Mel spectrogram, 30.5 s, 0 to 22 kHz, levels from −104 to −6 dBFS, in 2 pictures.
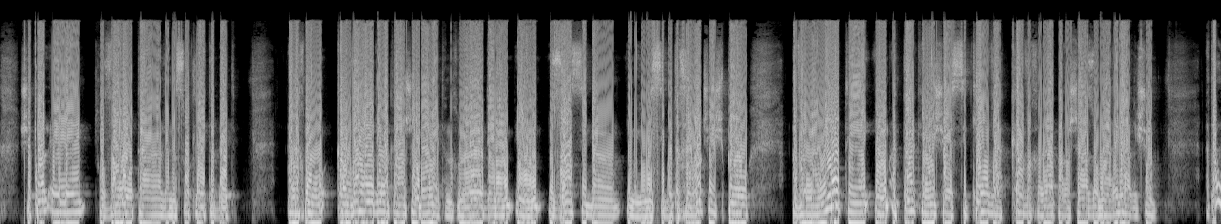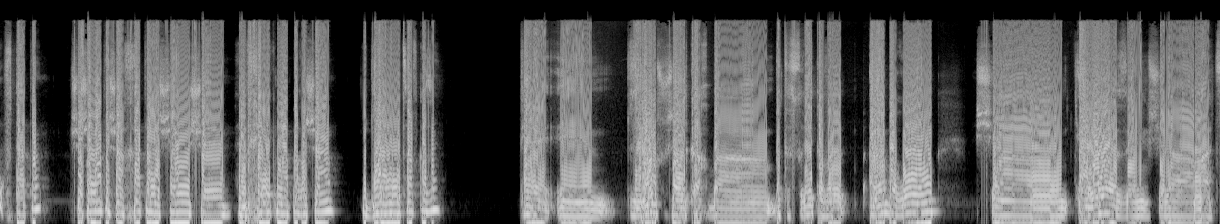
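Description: Throughout the speech, a gain stage pushes the signal about 10 dB past the integer limit without saturating, so it suffers integer overflow: a small fraction of samples wrap to the opposite extreme, turning every loud syllable peak into a violent, harsh crack far sharper than ordinary clipping.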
